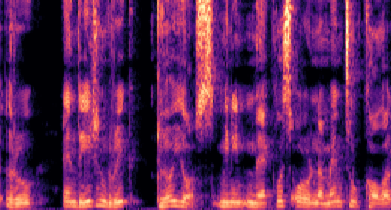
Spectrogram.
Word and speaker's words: κλοιός: On the other, in modern Greek, the word kloios, pronounced klios, is applied to an encircling object in general.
